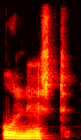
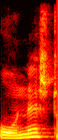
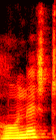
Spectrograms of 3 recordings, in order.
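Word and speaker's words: honest: ईमानदार की इंग्लिश होती है दोस्तों ऑनेस्ट। एच ओ एन ई एस टी ठीक है दोस्तों यह ऑनेस्ट होता है यह होनेस्ट नहीं होता है एच इसमें साइलेंट होता है अब जो अगला सेंटेंस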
